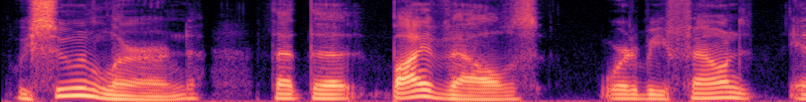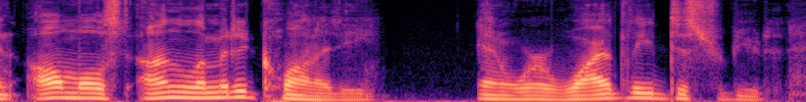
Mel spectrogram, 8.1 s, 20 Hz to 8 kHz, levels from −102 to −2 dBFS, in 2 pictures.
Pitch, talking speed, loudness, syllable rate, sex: 125 Hz, 135 wpm, -19 LUFS, 5.4 syllables/s, male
